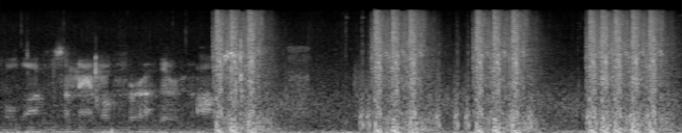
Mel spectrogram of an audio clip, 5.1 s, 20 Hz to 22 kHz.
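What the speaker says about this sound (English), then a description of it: "I'm just suppressing Moist." Sustained suppressive automatic gunfire in the military shooter game ArmA 3, coming in three loud bursts of rapid shots after some radio chatter, with players talking between the bursts.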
